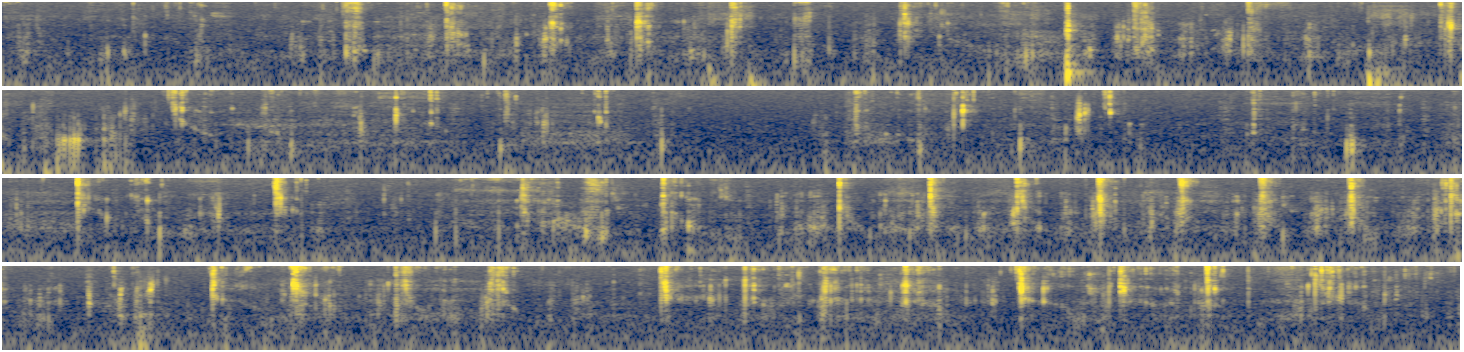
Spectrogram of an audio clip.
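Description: Close-miked chewing of food eaten by hand: a steady run of short, wet mouth clicks, with a few louder ones.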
